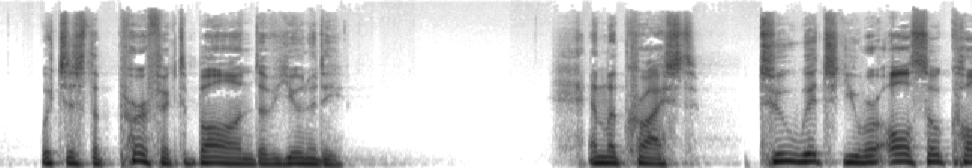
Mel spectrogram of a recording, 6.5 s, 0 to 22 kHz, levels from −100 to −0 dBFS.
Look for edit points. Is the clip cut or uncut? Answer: cut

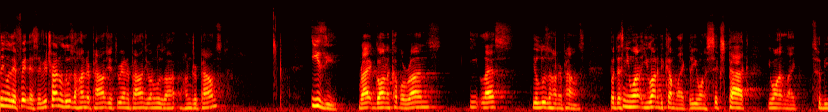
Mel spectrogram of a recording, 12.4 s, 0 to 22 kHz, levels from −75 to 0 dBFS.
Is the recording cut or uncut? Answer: cut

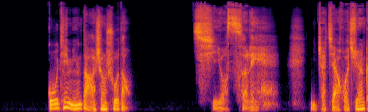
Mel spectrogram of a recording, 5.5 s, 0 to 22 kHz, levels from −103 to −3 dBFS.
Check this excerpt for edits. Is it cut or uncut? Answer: cut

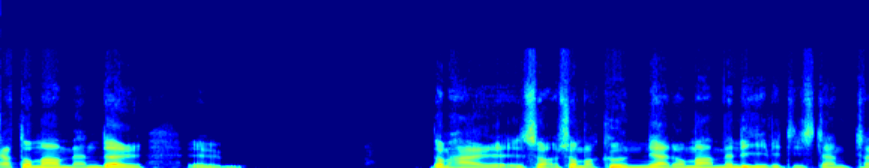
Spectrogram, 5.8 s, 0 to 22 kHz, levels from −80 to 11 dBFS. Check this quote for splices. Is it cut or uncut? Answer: uncut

